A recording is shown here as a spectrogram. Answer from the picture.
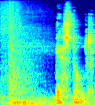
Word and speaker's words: Gestalt: Gestalt gestalt. I'm going to say gestalt like gesture.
